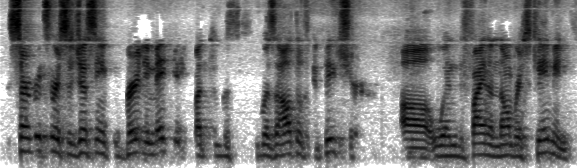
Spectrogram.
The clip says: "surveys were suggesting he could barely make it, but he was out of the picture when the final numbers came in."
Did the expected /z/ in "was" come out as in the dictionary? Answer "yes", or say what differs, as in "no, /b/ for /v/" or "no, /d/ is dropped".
yes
